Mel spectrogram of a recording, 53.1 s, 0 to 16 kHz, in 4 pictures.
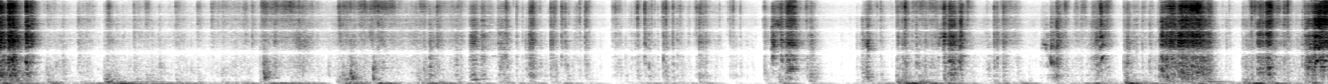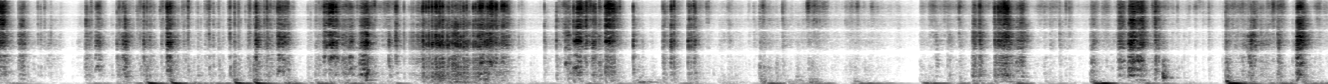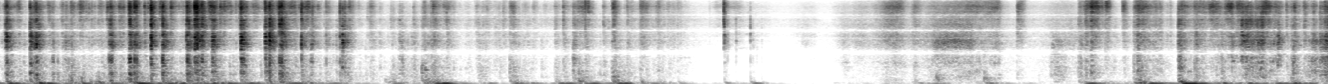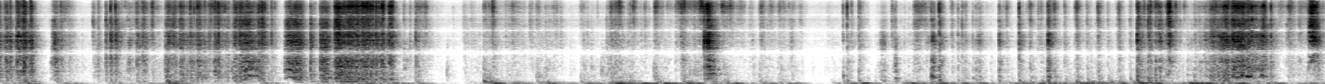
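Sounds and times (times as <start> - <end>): balloon squeaking and rubbing: 0.0 - 0.4, 10.4 - 20.3, 23.0 - 23.6, 24.3 - 25.0, 39.0 - 44.0, 51.2 - 53.0.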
